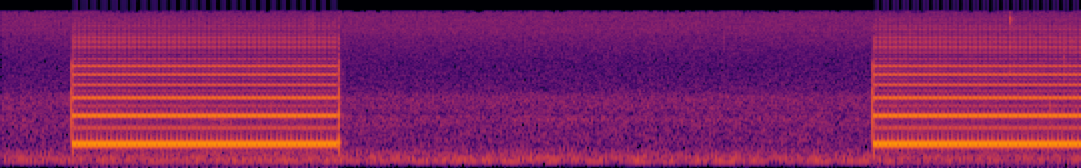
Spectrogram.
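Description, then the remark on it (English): A phone line rings while waiting for an answer: two long electronic ring tones, each about two seconds, separated by a pause over a faint hiss. No voices are heard. “Is he going to answer? That's a good question.”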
